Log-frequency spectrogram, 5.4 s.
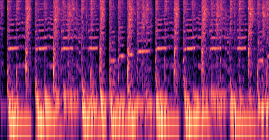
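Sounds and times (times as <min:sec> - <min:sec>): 
tropical jungle dance music: 0:00.1 - 0:05.3.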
